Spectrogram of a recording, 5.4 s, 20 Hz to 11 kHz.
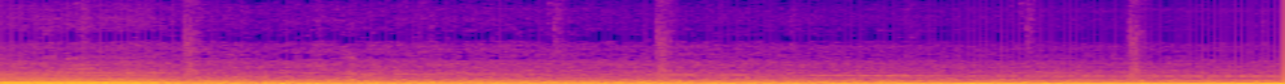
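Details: B20 VTEC Honda with a newly bought gearbox with a different final drive, driving: a thin, slowly rising whine above the road and engine rumble; whining gearbox, described as bearable.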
